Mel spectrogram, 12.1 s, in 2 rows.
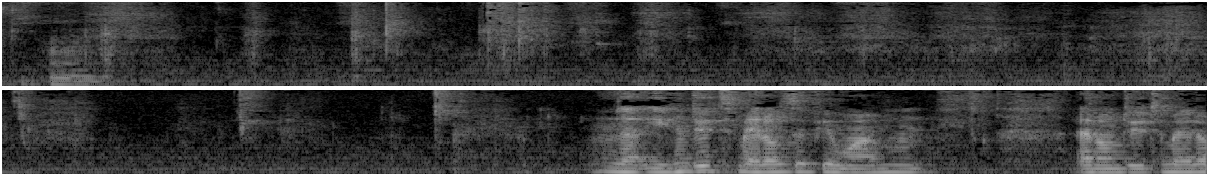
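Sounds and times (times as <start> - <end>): chewing crunchy taco: 0.0 - 9.0
low steady hum: 0.0 - 12.0.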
